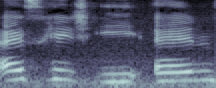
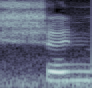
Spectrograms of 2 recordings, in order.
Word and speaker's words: Shen: inside wasn't quite fitting it's spelled s-h-e-n so be it like shin or Shen number one he didn't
